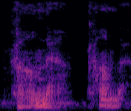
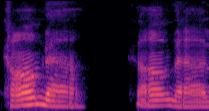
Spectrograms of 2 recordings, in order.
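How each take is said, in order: First: Breathy whisper hushing the crowd; whispered calm down. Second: Low, soft hushing; calming the crowd. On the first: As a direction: hush them in a whisper. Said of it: "going like this to the crowd". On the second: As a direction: settle them down gently. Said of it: "I just went like this". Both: Retold or imitated.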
